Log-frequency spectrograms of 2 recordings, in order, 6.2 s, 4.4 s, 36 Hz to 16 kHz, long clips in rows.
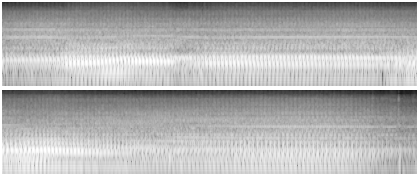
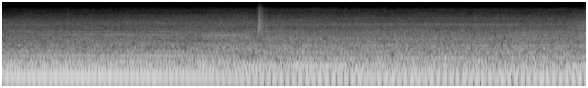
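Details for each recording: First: Small Duromax 2000 W inverter generator starting a Coleman Mach 15k BTU RV rooftop AC without a soft starter (before the EasyStart 364): the engine suddenly bogs, pitch sagging and wavering, then drops back. The AC starting current overloads it. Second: Duromax XP2000EH 2000 W inverter generator running on propane (intake just cleaned of sawdust), powering a 2004 Winnebago Minnie's Coleman Mach 15k BTU rooftop AC fitted with a Micro-Air EasyStart 364 soft starter; deep steady hum, no hunting, AC blowing cold, normal running under load.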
